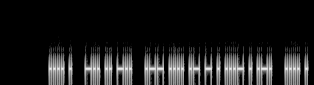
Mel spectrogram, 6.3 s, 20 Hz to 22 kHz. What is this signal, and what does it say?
Morse code, heard as a keyed tone, about 30 wpm, 700 Hz. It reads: HE DID WHATEVER HE
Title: Sentences from Top 1100 Words 30wpm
